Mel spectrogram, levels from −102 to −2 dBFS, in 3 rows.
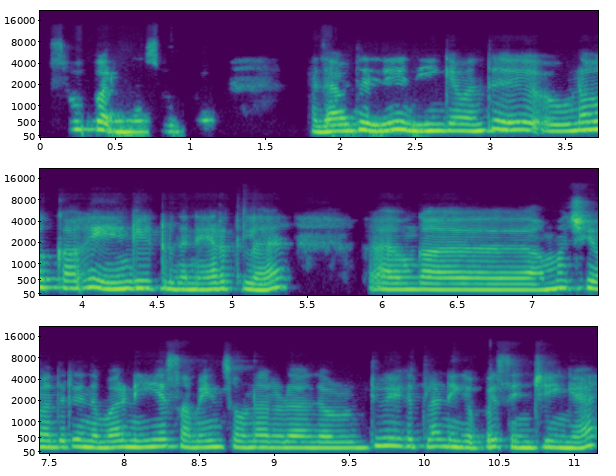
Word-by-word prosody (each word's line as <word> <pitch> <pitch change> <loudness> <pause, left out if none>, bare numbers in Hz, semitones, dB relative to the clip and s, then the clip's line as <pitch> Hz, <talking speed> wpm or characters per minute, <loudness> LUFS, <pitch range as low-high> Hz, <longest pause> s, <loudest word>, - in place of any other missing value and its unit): சூப்பர்ங்க, 240 -9 0
சூப்பர். 195 +9 -15 0.7
அதாவது 200 +6 +2 0.4
நீங்க 210 +1 +2
வந்து 220 +6 +1 0.4
உணவுக்காக 240 0 +1 0.2
ஏங்கிட்டுருந்த 220 -2 +1
நேரத்துல, 200 -1 -1 0.8
ஆ - - -4 0.2
உங்க 190 0 0 0.8
அம்மாச்சி 230 +4 +1
வந்துட்டு 200 +2 -2
இந்த 190 -2 +2
மாரி 195 +2 0
நீயே 215 +2 +1
சமைனு 205 +1 -1
சொன்ன 190 0 -1
தோட 185 0 -2
அந்த 180 0 -1
ஒரு 180 - -2
உத்வேகத்துல, 225 +2 -2
நீங்க 195 -3 0
போய் 210 +1 -3
செஞ்சீங்க. 185 -1 +1
205 Hz, 130 wpm, -23 LUFS, 190-230 Hz, 0.8 s, அதாவது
